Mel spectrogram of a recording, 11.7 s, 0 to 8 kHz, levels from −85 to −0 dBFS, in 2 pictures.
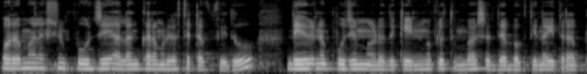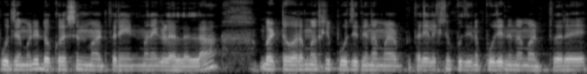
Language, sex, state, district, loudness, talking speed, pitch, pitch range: Kannada, female, Karnataka, Dharwad, -31 LUFS, 155 wpm, 130 Hz, 125-145 Hz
